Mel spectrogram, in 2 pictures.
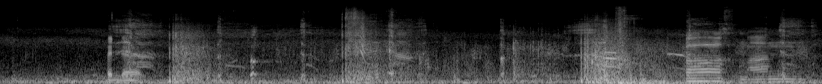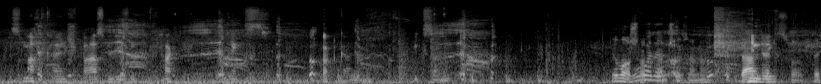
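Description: A man talks casually into a microphone close by.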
